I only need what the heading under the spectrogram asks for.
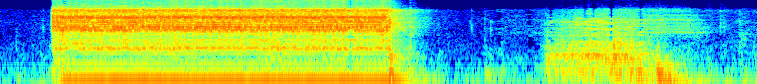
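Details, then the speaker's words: Roller shutter motor powered by testing cable: loud steady electrical buzz for about two seconds with no turning, then cuts out; motor hums but does not move; motor hums but does not turn. "So now I already connected the motor to show you how what the problem was, and didn't move. So this one here is testing cable. So if I turn it on, makes this sound."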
